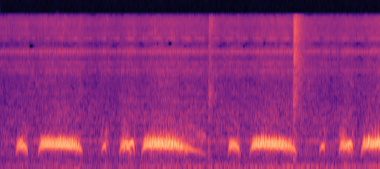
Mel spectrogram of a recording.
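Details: Caged spotted dove used as a long-serving lure bird for catching wild doves, cooing loudly in quick paired phrases, short clipped notes leading into long, full, slightly falling coos.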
